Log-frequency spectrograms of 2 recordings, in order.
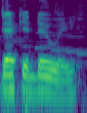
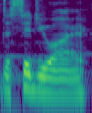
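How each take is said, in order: First: The start does not sound like 'deciduous'. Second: The start sounds like 'deciduous'. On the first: The speaker calls it wrong. "It is not Decadui. I refuse to call it Decadui" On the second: The speaker calls it right. "like deciduous tree"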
